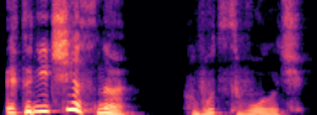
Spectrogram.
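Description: Woman reading a sharp-tongued young heroine. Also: fairly high pitch, lively intonation, voice pushed up. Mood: indignant. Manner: quick retorts, scolding.

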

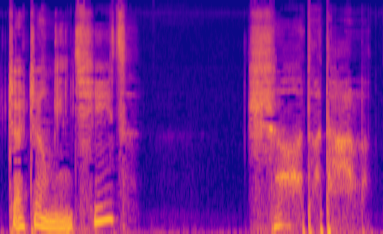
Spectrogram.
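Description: A woman reads a story aloud for radio, slow and unhurried, with a low, very breathy voice. Her pitch rises and falls widely, and she often drops to a near whisper. The sound is close and dry, with no room echo. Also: big pitch swings. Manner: slow, hushed reading that often sinks to a whisper. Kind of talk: scripted narration for a radio story program.

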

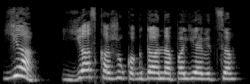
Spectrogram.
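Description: A woman's voice: high-pitched, moderate pace, voice pushed up, lightly acted. Woman doing a small brave cherry tree. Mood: earnest.

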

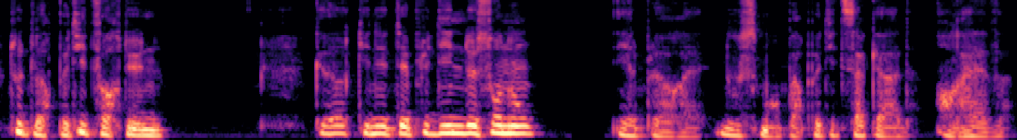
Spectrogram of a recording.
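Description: A man reading a classic short story aloud in a measured, expressive way. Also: mid-range voice, breathy edge. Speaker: audiobook narrator. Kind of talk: literary audiobook reading.

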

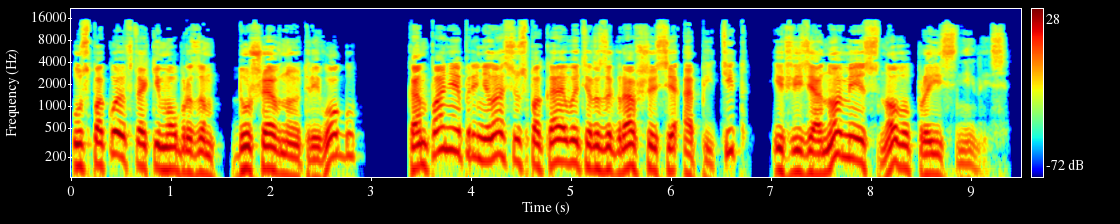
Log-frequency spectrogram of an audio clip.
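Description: A man narrating a comic classic audiobook with a lively, expressive reading. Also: medium pitch, moderate pace, dry recording, clean studio sound.

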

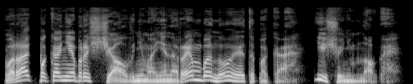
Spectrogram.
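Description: A man narrating a first-person story in a lively, acted way. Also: on the high side, fairly quick, no room sound, clean studio sound. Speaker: audiobook narrator.

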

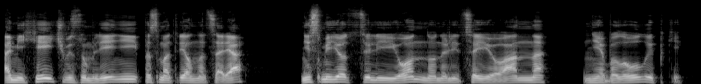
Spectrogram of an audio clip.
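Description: A man's voice: lowish voice, normal speed, fairly bright tone, clear, resonant tone, no room sound, studio quality. A man narrating a historical novel as an audiobook in a dramatic storyteller's cadence. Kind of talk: expressive literary narration.

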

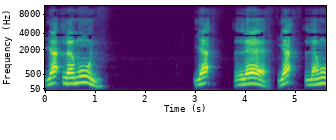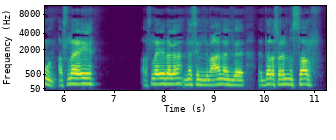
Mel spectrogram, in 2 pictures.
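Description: A man with an Egyptian Arabic accent teaching Quran recitation in a recorded lesson. He asks questions, answers them himself and draws out example words slowly. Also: a little high, level tone, highs cut off.

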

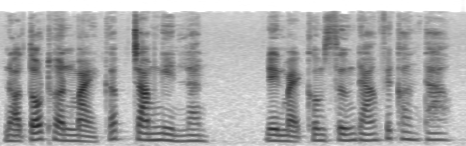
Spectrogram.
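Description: A woman's voice: fairly even intonation, a little fast, a bit bright, no echo. A woman voicing a scolding older mother-in-law who nags and shrieks in a raised voice. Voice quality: shrill, nagging.

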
